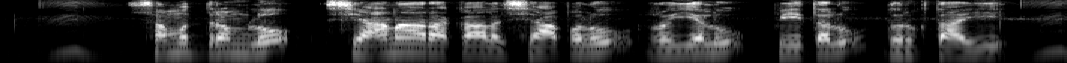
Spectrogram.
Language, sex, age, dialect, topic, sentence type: Telugu, male, 31-35, Southern, agriculture, statement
